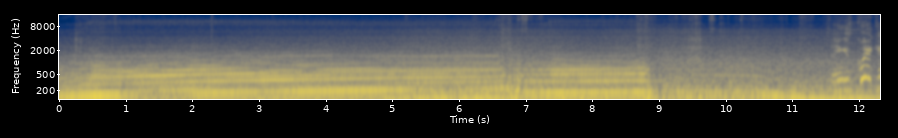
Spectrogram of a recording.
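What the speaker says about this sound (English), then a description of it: "So this will be a third gear, 60 mile an hour pull." A tuned 2019 VW GTI pulls hard in third gear from about 60 mph, engine note rising steadily in pitch over several seconds before a shift and drop, heard loud from inside the cabin.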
